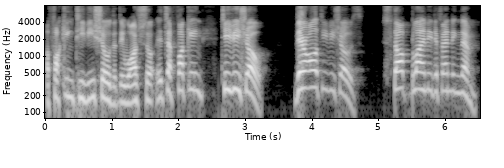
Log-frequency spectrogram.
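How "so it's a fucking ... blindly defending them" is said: much higher, heated rant; fed-up raised rant; exasperated rant. Real, not acted. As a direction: vent at blind defenders. Ranting about defensive fans.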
